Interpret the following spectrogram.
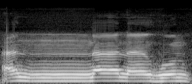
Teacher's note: dibaca gunnah karena ada nun tasydid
